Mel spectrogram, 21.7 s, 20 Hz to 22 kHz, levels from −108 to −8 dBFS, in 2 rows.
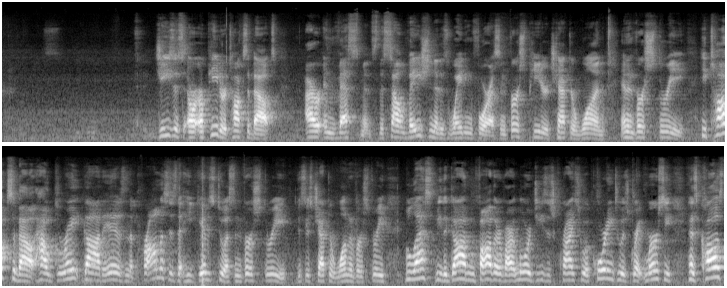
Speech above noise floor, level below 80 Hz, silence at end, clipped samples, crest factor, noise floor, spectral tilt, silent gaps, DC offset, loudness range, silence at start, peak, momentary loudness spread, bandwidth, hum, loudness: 33 dB; -58 dBFS; 0 s; under 0.1%; 18 dB; -54 dBFS; -4.5 dB/octave; none; under 0.1%; 6 LU; 2.3 s; -4 dBFS; 14 LU; 13.5 kHz; none; -21 LUFS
